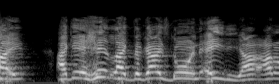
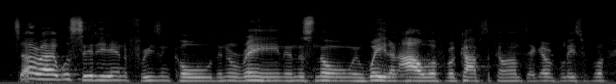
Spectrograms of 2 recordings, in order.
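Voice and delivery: low sarcastic aside; 8 semitones lower, 11 dB quieter than usual. Retold or imitated. Sarcastic about waiting for cops.

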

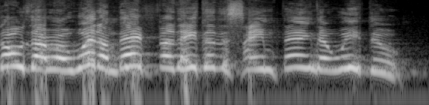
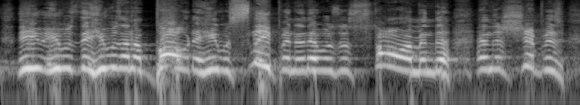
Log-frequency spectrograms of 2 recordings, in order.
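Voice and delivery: ordinary delivery

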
